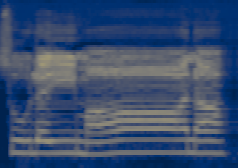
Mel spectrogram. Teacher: नून ज़बर ना, सुलैमाना। इसमें सिर्फ खड़ी हरकत को लंबा करना है, हरूफ लीन को लंबा नहीं करना हमने।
